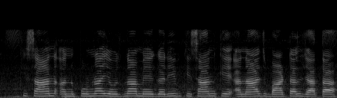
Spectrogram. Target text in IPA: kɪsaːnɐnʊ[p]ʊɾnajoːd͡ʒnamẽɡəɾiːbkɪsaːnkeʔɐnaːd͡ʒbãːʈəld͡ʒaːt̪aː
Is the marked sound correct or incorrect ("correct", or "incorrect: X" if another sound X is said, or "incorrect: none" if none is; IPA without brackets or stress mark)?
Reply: correct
